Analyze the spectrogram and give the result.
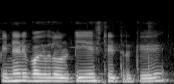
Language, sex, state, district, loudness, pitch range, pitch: Tamil, male, Tamil Nadu, Nilgiris, -14 LUFS, 155-165 Hz, 160 Hz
